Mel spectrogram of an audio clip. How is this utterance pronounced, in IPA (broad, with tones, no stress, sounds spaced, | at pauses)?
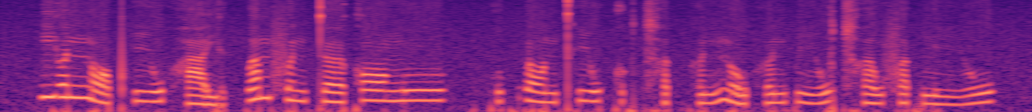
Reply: j ɵ˥ n n̪ ɔː˨˩ pʰ iː˨˧ w h aː˨˩ j ɪ˨ k̚ w ɐ˥ m f ɵ˧ n t̪ œː˧ k ɔː˥ ŋ uː˥ | kʷ ɐ˨˥ k̚ l ɔː˨ n t̪ʰ iː˨˧ w k ʊ˨ k̚ t͡sʰ ɐ˨ k̚ h ɵ˨˥ n n̪ o˨˩ w h ɵ˨˧ n p iː˨˥ w t͡sʰ ɐ˨˧ w f ɐ˧ k̚ n̪ iː˨˥ w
